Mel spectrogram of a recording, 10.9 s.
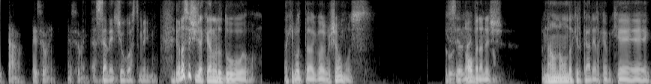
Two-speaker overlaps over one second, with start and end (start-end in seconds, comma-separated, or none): none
